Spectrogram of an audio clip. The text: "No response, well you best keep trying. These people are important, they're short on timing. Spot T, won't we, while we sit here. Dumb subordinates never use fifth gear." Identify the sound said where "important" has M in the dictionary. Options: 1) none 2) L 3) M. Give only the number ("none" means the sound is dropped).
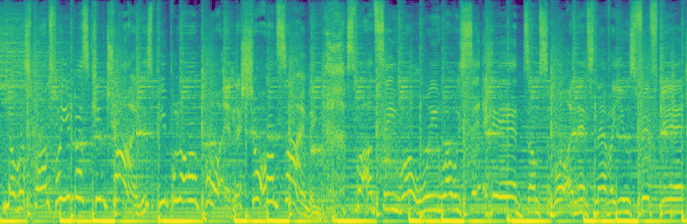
1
